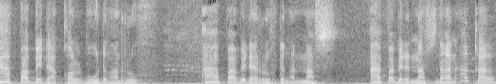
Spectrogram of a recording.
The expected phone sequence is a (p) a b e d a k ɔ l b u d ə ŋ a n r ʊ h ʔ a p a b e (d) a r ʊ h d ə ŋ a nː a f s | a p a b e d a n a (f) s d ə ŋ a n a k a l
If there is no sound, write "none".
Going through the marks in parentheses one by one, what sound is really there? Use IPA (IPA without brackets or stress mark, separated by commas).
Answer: p, d, f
